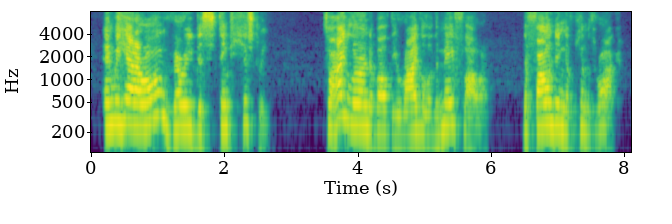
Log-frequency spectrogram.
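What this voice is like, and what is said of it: Massachusetts accent. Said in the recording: “if you can't tell from my accent, I'm from Massachusetts”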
